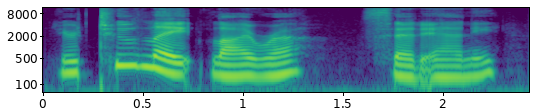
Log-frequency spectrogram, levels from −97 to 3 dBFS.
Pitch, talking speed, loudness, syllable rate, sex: 200 Hz, 150 wpm, -19 LUFS, 4.8 syllables/s, female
